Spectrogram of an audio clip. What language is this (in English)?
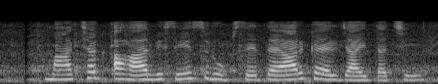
Maithili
